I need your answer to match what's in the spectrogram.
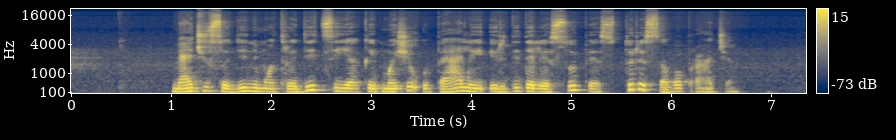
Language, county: Lithuanian, Alytus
